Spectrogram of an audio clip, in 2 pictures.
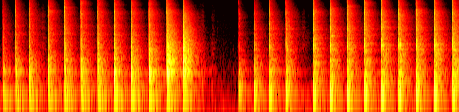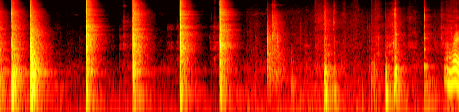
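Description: Steady rapid hammer blows driving a nail into wood, dense runs of sharp strikes, then slower spaced hits with pauses, close and loud.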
